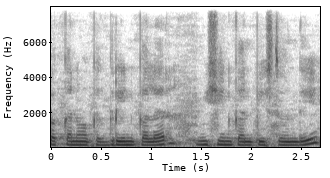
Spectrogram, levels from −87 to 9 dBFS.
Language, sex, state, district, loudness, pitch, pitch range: Telugu, female, Telangana, Mahabubabad, -13 LUFS, 190 Hz, 185-200 Hz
